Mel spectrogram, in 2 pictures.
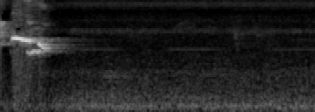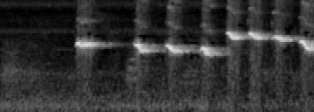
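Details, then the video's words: Training song of an Oriental magpie-robin for caged songbirds. A single falling whistle, a pause of several seconds, then a quick series of short descending whistled notes, about four per second, clean and loud. "Masteran Terbaik Kacer"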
